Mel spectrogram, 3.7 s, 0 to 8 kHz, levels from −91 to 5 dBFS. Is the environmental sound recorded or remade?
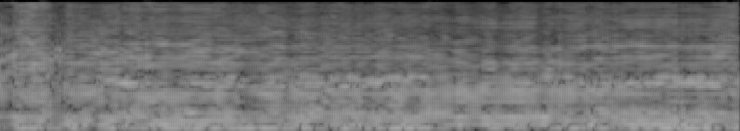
remade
